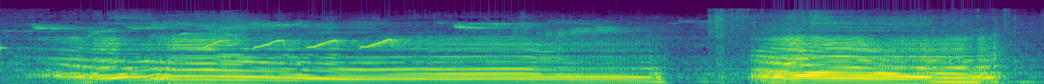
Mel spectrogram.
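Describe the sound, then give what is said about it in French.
A stag deer called Le Pèlerin, in a forest, bellows its deep rutting call twice: a long, loud, groaning roar of about three seconds, then a brief pause and a second, shorter bellow, with no other sounds. “Le pèlerin brame une dernière fois.”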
